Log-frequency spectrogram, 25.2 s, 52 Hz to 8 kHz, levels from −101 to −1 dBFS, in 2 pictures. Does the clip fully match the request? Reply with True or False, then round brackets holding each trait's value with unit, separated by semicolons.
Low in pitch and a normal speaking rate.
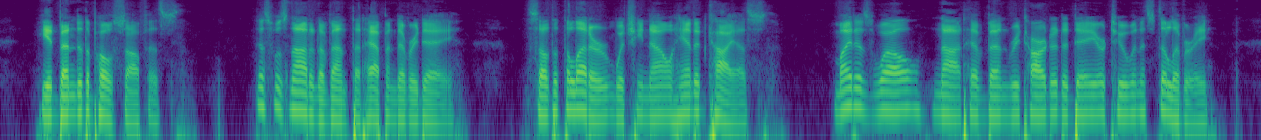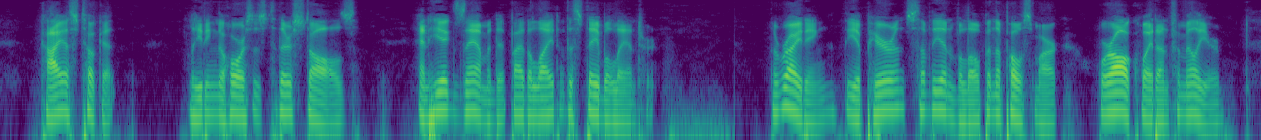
True (125 Hz; 175 wpm)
